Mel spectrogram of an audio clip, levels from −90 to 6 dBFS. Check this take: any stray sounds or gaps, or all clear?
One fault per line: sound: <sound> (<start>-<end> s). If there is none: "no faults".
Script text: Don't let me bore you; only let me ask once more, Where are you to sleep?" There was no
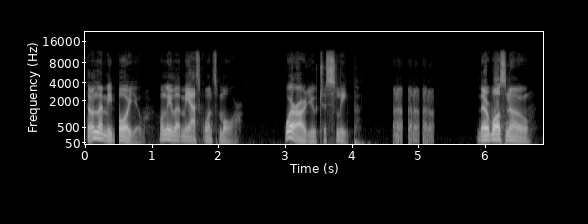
sound: dropout (0.5-0.5 s)
sound: laugh (4.6-5.2 s)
